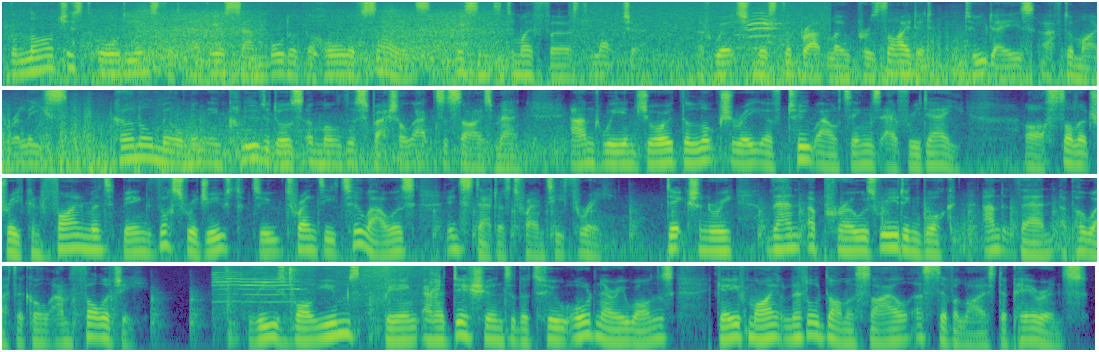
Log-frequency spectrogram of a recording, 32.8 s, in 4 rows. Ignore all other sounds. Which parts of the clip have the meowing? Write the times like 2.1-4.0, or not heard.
4.2-6.2, 26.2-27.9.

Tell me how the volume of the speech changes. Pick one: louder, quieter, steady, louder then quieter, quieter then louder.
steady.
